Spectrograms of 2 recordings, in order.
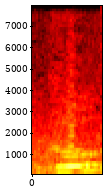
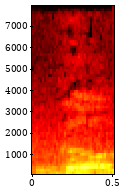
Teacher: k is voiceless, ga is voiced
